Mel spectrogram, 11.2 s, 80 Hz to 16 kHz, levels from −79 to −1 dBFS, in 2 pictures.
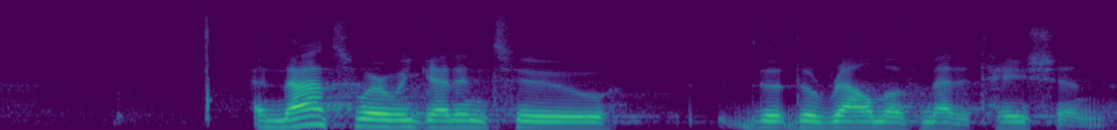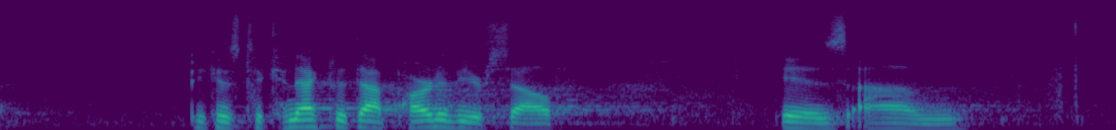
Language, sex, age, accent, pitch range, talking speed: English, male, 40-59, American, 115-135 Hz, 115 wpm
